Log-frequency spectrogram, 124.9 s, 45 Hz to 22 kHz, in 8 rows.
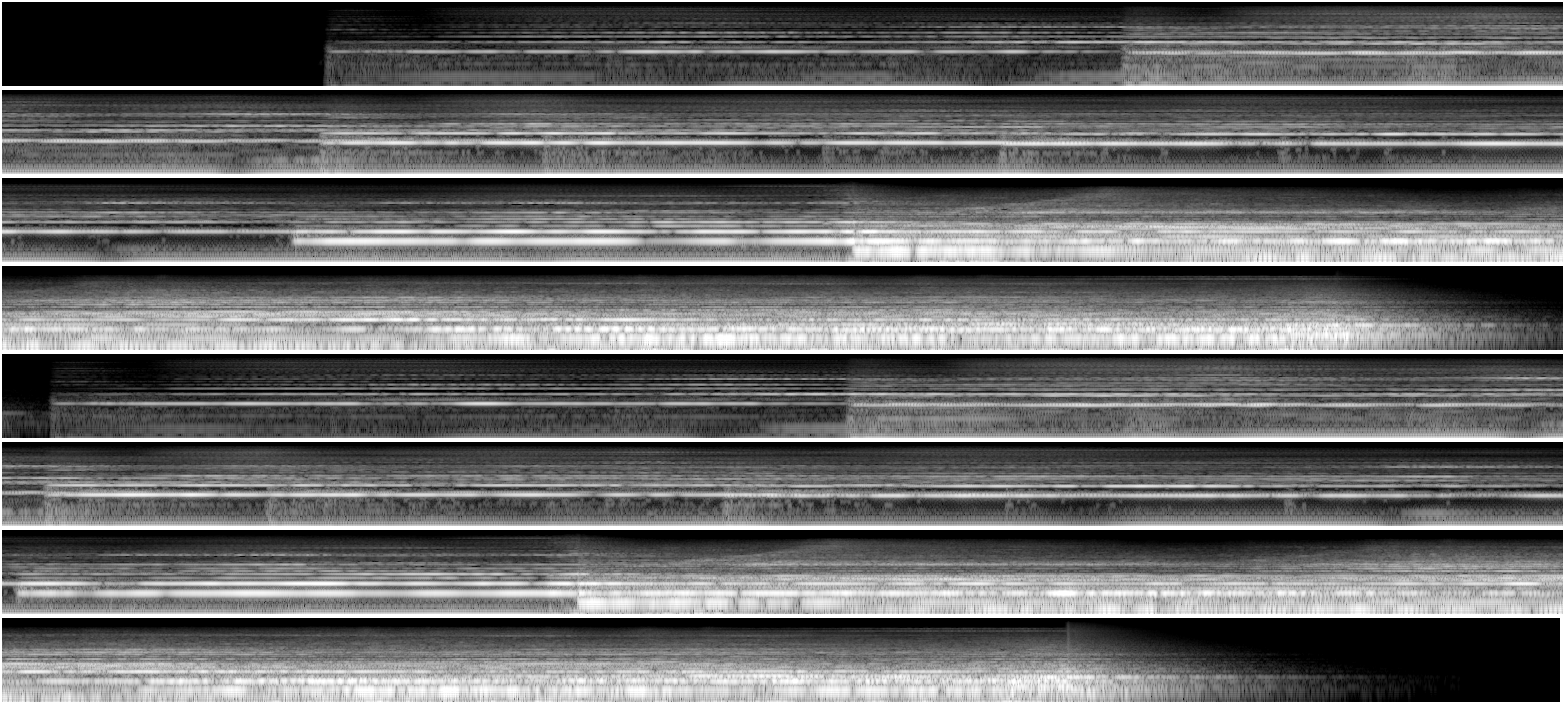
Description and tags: Oh Noise1
A repeated phrase: a granular texture generated in Kontakt, recorded live to disk in Logic and edited in BIAS Peak.
electronic, granular, processed, soundscape, synthesized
